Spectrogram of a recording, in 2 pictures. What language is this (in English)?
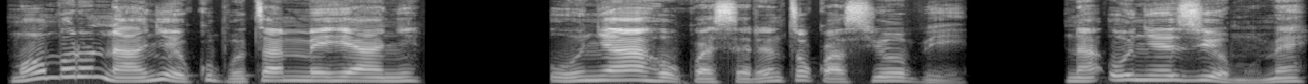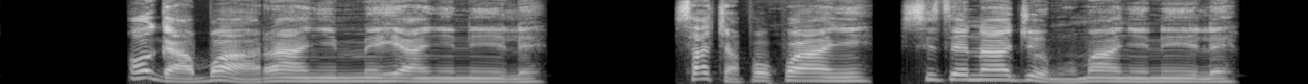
Igbo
